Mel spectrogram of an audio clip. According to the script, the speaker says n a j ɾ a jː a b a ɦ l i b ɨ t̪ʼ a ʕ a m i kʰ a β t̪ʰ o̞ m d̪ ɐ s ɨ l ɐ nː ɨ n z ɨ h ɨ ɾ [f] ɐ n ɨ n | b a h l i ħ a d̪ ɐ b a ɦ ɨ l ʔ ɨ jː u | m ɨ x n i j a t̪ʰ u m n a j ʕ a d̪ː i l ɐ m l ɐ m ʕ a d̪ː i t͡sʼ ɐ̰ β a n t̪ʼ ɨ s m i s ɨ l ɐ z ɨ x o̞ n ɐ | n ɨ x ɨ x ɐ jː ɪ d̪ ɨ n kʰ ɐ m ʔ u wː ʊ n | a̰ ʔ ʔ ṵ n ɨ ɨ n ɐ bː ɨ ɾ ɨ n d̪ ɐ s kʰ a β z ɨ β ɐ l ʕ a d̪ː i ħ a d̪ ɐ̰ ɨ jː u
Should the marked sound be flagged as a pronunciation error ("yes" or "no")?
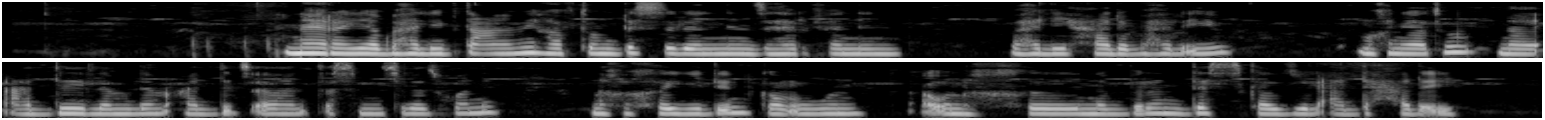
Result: no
